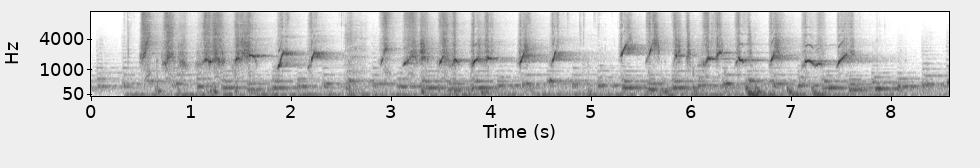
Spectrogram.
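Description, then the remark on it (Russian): A man whistles a lively tune while walking, repeating short rising phrases in a steady rhythm, with faint rustling and clicking noises underneath. “Вдруг видят, идет человек, насвистывает.”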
